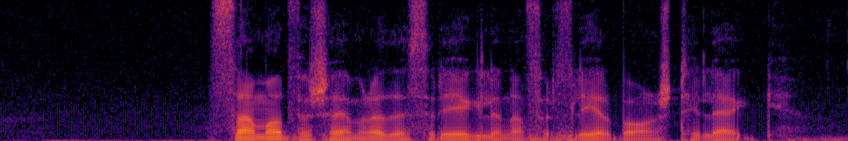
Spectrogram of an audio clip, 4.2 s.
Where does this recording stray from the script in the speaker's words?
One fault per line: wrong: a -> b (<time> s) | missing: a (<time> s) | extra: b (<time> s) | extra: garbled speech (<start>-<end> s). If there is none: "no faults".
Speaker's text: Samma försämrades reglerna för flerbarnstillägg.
no faults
